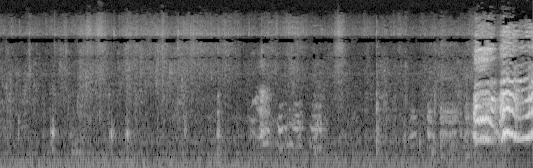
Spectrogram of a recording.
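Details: Curious hens give soft, scattered clucks over a low background rumble, ending in a sudden loud, harsh squawk in the last half second.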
